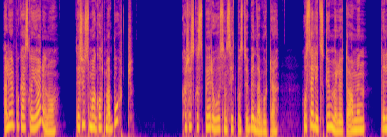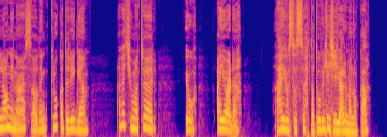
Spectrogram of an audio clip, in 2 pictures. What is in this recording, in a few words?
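Norwegian dub character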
